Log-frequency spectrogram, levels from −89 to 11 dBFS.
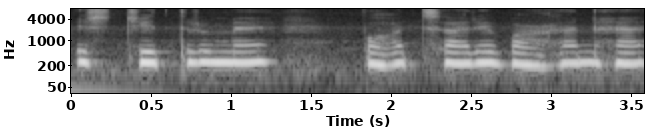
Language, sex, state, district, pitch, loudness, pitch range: Hindi, female, Jharkhand, Ranchi, 240 Hz, -14 LUFS, 235-245 Hz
